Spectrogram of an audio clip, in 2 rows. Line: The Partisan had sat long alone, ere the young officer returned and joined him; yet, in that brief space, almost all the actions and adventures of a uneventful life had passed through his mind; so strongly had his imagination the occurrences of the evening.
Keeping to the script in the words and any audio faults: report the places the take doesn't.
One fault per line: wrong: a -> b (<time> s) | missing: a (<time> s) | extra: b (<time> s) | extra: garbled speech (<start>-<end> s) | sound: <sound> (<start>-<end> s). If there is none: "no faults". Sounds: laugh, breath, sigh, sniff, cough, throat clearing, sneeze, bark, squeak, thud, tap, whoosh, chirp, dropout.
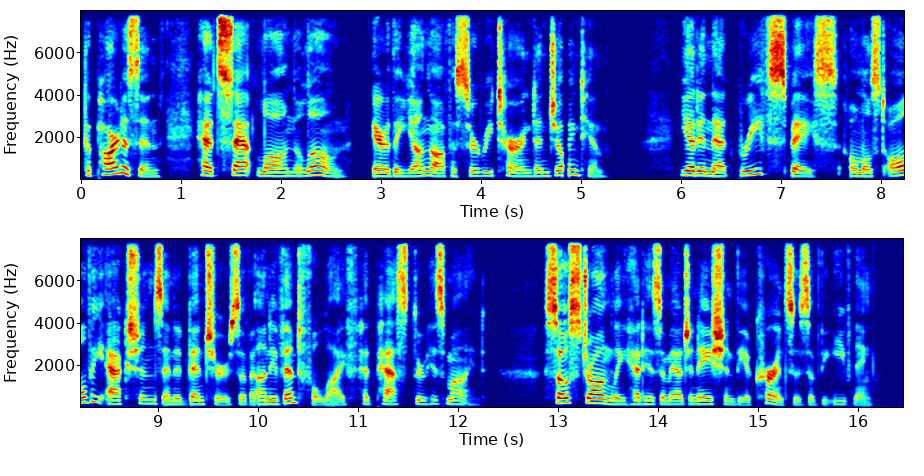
sound: dropout (4.8-4.9 s)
